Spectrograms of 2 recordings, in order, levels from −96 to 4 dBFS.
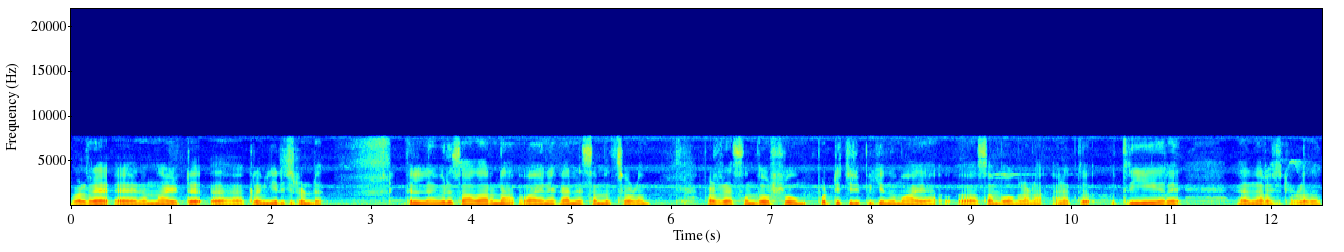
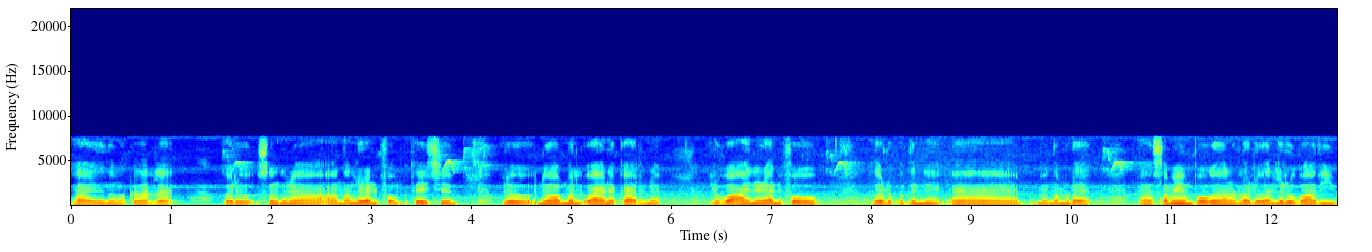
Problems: low volume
